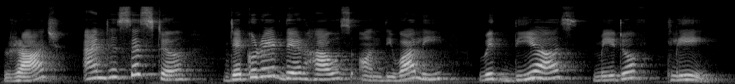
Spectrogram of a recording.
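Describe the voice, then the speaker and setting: A high-voiced woman leads a children's lesson. She reads slowly, her pitch rising and falling in a lively sing-song way. She speaks clearly, as if for young pupils. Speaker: teacher.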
